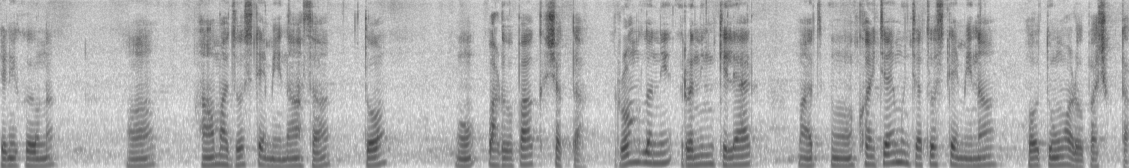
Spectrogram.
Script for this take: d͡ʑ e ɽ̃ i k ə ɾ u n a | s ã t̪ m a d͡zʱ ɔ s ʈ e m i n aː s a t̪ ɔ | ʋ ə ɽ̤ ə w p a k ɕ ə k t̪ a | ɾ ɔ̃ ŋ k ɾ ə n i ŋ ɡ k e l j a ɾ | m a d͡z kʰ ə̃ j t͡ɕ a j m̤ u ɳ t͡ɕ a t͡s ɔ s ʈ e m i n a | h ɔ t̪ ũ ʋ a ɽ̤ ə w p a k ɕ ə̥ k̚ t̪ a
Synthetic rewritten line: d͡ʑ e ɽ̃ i k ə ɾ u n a | h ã m a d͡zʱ ɔ s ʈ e m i n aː s a t̪ ɔ | ʋ a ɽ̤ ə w p a k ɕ ə k t̪ a | ɾ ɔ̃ ŋ ɡ ɾ ə n i ŋ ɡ k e l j a ɾ | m a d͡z kʰ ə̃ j t͡ɕ a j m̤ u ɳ t͡ɕ a t͡s ɔ s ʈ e m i n a | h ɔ t̪ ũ ʋ a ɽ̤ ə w p a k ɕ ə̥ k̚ t̪ a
